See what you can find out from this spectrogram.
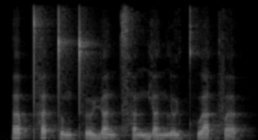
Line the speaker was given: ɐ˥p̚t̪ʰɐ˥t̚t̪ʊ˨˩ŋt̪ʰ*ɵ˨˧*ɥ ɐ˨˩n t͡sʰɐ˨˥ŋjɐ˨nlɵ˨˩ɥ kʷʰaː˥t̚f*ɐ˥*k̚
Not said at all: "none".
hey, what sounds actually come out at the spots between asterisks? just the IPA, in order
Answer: ɵ˨˥, ɐ˨

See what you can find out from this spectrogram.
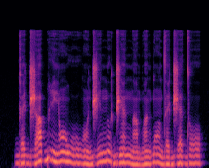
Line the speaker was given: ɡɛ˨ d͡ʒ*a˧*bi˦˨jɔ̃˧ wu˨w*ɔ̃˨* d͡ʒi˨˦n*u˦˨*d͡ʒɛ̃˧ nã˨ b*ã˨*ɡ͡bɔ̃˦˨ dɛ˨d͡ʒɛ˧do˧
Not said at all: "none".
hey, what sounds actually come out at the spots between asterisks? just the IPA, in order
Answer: a˨˦, ɔ̃˨, u˦˨, ã˨˦

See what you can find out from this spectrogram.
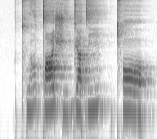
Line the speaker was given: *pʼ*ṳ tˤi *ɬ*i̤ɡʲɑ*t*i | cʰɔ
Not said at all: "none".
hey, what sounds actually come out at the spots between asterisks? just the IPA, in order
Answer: tʼ, ʃ, t

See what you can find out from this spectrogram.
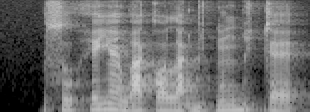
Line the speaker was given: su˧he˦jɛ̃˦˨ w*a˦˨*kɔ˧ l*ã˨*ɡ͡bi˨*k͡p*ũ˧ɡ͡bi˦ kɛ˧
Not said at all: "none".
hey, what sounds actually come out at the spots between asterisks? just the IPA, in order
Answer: a˧, a˨, k͡p

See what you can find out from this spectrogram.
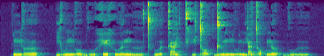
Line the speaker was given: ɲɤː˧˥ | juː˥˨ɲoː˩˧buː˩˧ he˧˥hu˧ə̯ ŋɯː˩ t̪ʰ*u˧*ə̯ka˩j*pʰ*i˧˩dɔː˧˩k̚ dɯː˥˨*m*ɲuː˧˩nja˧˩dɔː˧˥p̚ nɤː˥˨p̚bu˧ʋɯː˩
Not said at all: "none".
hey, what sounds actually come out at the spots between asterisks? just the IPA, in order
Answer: u˧, t̪ʰ, m

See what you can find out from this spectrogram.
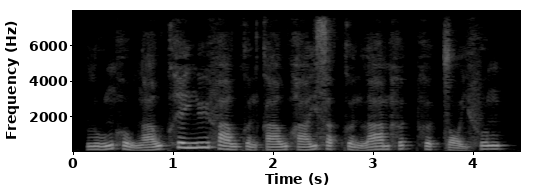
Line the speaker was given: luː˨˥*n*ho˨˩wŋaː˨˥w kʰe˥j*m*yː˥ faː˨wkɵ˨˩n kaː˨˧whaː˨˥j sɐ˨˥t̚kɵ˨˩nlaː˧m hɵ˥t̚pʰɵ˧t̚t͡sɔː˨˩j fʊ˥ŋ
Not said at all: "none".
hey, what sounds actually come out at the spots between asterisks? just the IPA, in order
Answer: ŋ, ŋ

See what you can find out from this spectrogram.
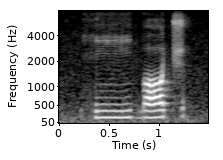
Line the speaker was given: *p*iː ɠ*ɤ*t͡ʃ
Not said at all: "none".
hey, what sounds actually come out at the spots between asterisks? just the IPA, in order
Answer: h, ɔ

